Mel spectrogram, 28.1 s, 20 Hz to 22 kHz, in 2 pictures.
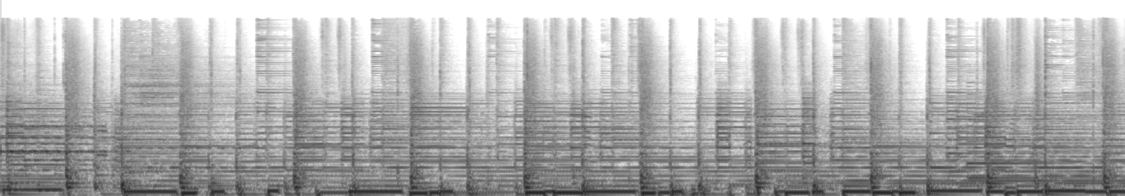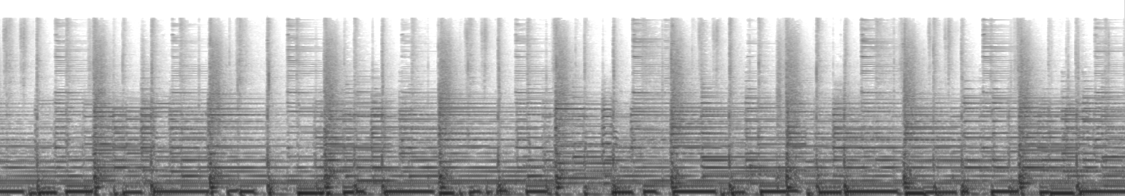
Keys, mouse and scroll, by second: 0.7 g, 4.8 s, 9.0 r, 11.0 g, 14.0 r, 15.8 s, 20.7 Tab, 22.6 e.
